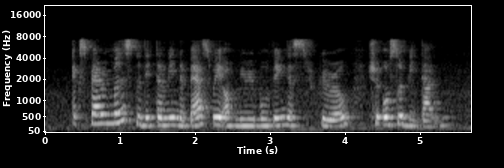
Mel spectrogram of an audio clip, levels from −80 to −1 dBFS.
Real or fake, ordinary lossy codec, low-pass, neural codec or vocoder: real; AAC, 48 kbps; 7.2 kHz; none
